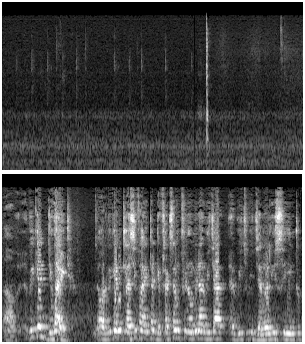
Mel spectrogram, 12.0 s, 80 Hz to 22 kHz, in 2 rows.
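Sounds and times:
faint ticking: 0.0 - 4.2
low room hum: 0.0 - 12.0.

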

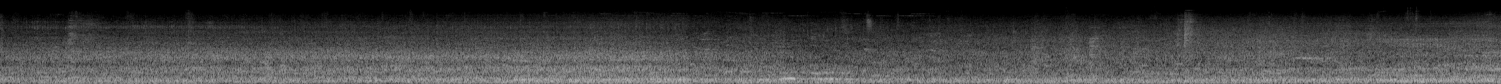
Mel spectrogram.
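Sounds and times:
bus diesel engine running: 0.0 - 15.0
street traffic noise: 0.0 - 15.0.

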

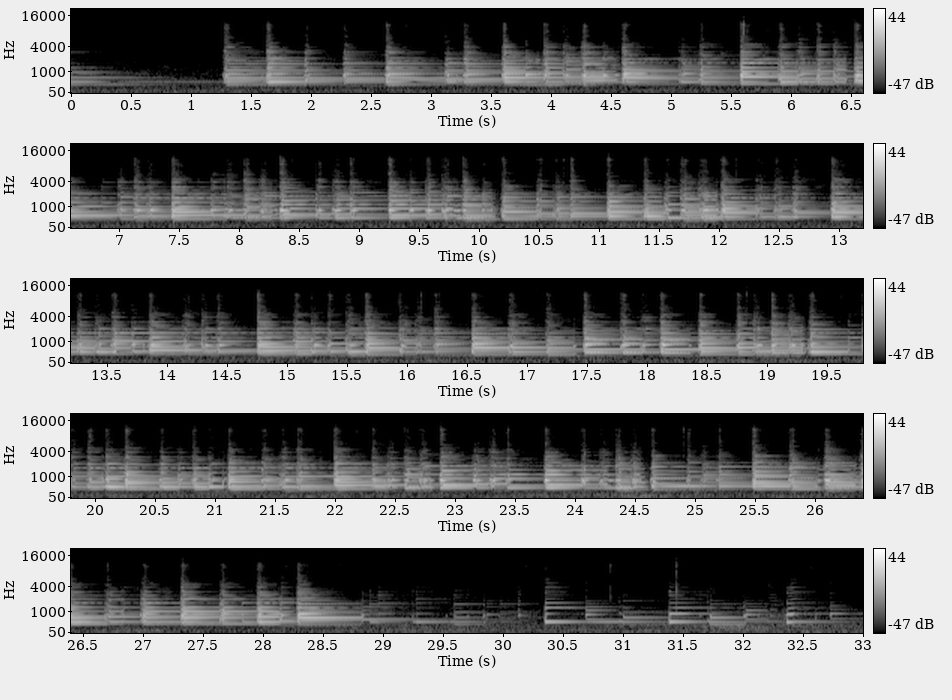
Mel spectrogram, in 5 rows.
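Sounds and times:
ukulele strumming chords: 0.0 - 33.0.

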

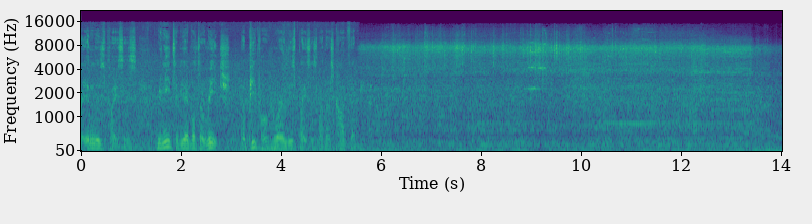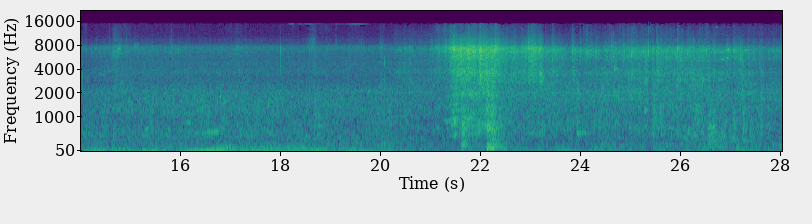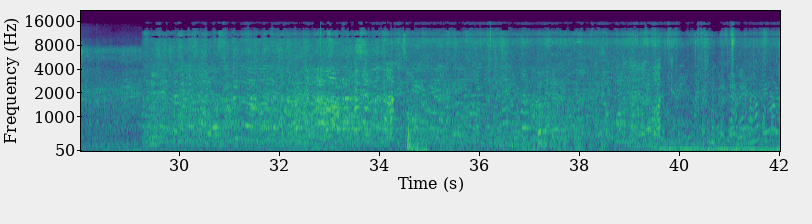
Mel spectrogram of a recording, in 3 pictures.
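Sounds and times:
excavator diesel engine rumbling: 0.0 - 42.0
debris rattling: 21.0 - 28.2.

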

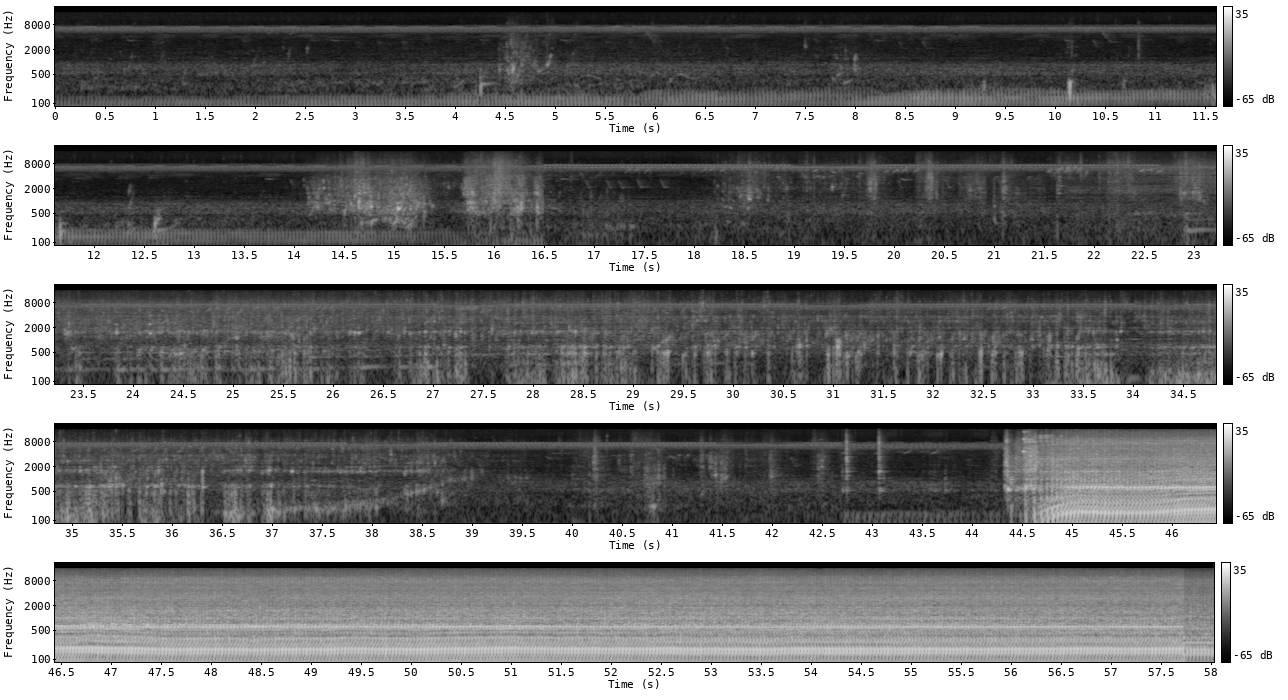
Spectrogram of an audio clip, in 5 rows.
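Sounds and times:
high insect drone: 0.0 - 44.8
water trickling and splashing: 4.2 - 5.3, 14.1 - 16.6, 22.1 - 39.6.

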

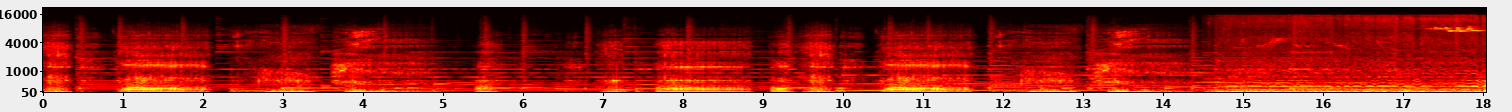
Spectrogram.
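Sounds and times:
bear growling: 0.0 - 14.6
background music: 0.0 - 18.0
bee buzzing: 12.9 - 18.0.

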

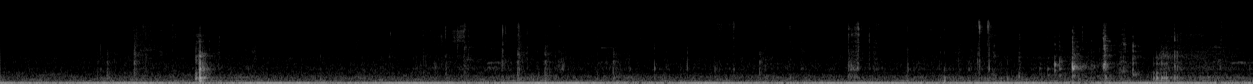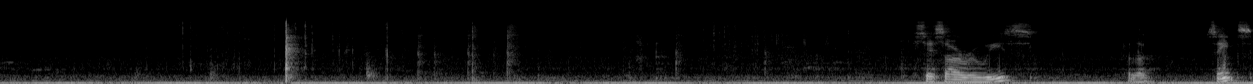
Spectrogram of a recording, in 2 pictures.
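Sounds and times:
steady low hum: 0.0 - 25.0
cards sliding and tapping: 14.3 - 17.9.

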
